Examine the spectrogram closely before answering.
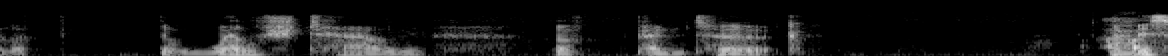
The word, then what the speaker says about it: Pentyrch: So, I didn't know how to pronounce Penturk um because it's got a really weird spelling with a Y, but it's it's called Penturk and it's a village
